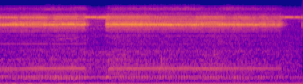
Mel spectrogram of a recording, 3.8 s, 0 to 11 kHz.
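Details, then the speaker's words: Atari 800XL loading a game from cassette datasette: shrill steady high warble with lower tone, breaking off briefly twice; normal tape data loading tone. "So you see it's running and you hear the annoying sound squeak. If you haven't got a tinnitus before, you may get one."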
